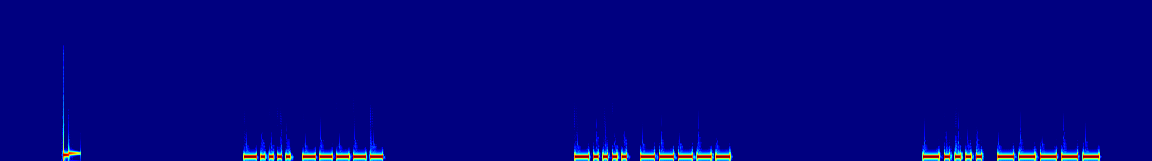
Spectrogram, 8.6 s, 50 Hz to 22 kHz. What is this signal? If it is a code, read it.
Morse code, heard as a keyed tone, about 34 wpm, 700 Hz. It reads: 6 0 6 0 6 0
